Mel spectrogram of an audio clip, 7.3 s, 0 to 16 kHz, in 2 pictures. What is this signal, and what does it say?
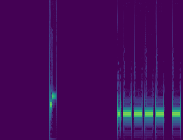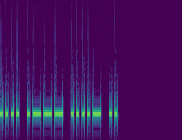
Morse code, heard as a keyed tone, about 23 wpm, 700 Hz. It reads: 16J4I
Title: Five Challenging Letter-Number Combinations 22wpm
